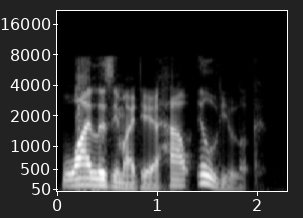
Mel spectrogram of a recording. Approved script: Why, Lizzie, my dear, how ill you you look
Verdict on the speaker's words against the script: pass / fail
fail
